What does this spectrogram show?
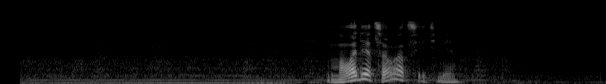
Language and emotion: Russian, positive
